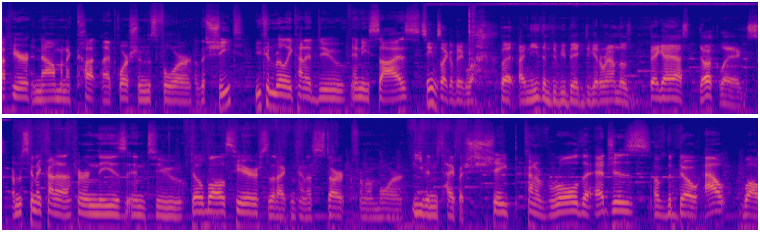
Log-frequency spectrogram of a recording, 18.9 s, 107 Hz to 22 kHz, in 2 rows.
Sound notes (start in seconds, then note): 5.8 laughing; 11.8 lively music continues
